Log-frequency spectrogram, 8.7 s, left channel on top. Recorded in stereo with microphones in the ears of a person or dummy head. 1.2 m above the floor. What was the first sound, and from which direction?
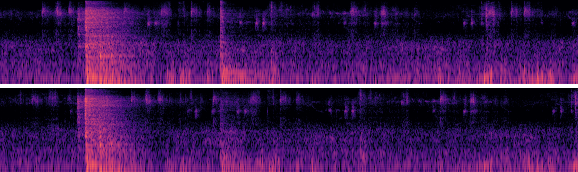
A door slam, 30° right (ahead or behind).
